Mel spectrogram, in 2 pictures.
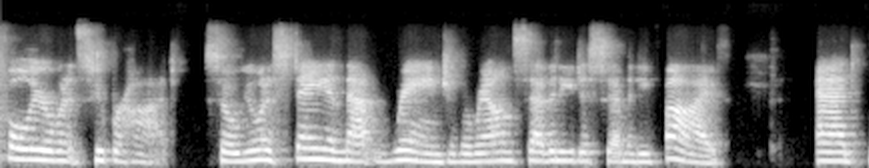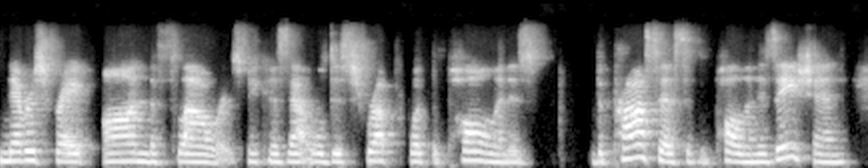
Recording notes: In a Zoom room with a special guest. They answer questions from the live listening audience.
